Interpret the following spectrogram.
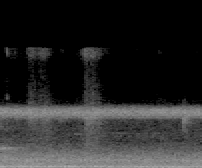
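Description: A steady high-pitched whine over an even background hiss.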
